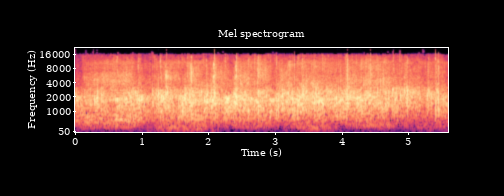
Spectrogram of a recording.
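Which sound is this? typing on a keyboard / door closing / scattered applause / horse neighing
scattered applause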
